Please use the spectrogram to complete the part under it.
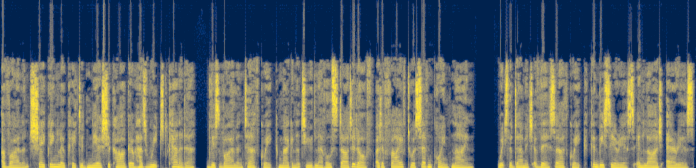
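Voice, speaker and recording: Dry synthetic mid-pitched emergency announcer. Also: fairly even intonation, measured pace, darkish tone, no room sound. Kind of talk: scripted emergency broadcast announcement.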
